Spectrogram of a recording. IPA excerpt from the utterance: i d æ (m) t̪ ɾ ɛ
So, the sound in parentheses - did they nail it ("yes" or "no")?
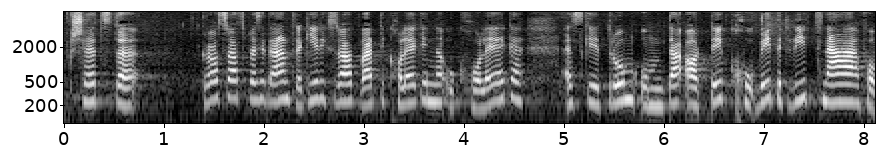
no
